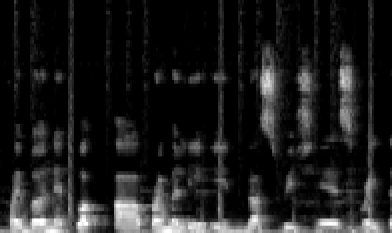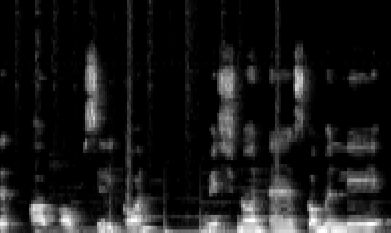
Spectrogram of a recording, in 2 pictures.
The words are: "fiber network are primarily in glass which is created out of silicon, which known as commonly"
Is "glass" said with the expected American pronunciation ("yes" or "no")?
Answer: no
